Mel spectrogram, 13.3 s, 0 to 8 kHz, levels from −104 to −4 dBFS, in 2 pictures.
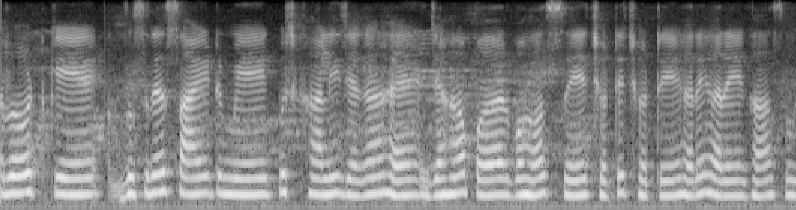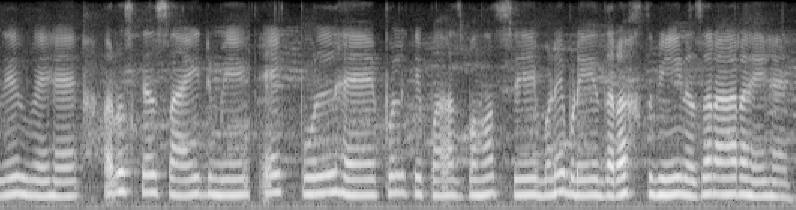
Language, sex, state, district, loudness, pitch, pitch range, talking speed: Hindi, female, Bihar, Kishanganj, -17 LUFS, 230 Hz, 220-240 Hz, 175 wpm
